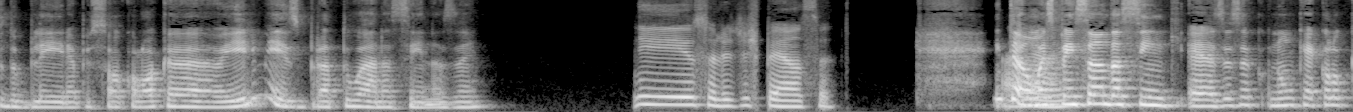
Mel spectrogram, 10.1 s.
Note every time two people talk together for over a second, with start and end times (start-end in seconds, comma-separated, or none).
none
